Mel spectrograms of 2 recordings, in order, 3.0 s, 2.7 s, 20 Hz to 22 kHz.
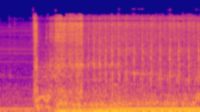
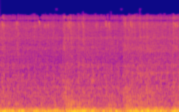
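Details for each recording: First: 1987 VW Vanagon Syncro Westfalia, parked since 2001, just-installed engine: starts, then runs unevenly, stumbling and bogging on throttle, won't idle, oil pressure light and buzzer on, blowing coolant from muffler; vacuum leak suspected. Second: 1987 VW Vanagon Syncro Westfalia, parked since 2001, running on starting fluid after getting harder to start: deep, low rumble, only slight waver, steady and strong; sounds healthy. Fault later found as a pin pulled out of the airflow meter harness.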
